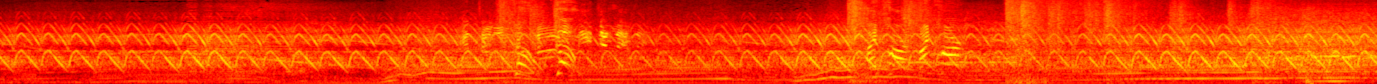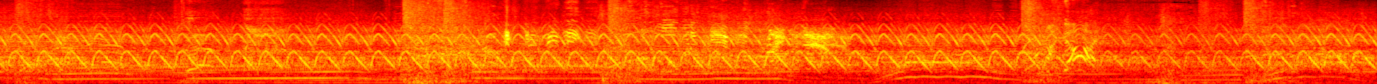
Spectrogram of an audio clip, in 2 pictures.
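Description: A car engine roars and revs hard.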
